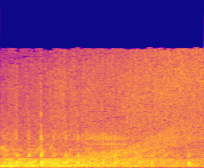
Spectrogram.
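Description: Electronic dance music breakdown with the bass and beat dropped out: a steady wash of noise with a fine, rapid clicking texture and no melody.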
